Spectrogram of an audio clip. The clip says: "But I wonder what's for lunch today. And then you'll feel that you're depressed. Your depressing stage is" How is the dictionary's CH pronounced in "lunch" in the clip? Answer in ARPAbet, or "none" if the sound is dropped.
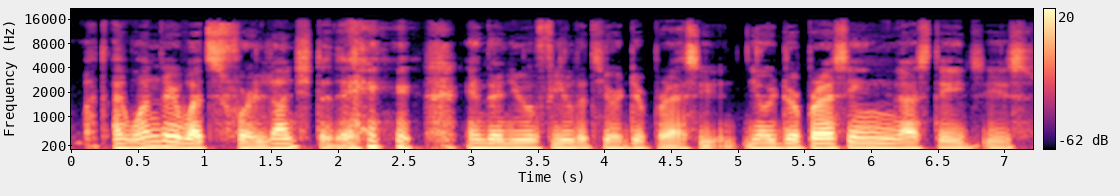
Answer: CH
